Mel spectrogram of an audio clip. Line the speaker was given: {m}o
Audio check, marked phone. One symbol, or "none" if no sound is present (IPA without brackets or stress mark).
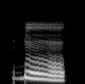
ɓ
